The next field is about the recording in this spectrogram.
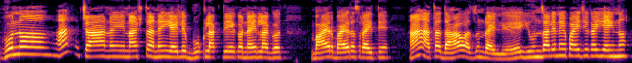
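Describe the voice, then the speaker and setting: A woman's voice: high voice, fairly bright tone. A woman voicing a nagging village housewife. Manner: scolding, complaining, rapid village banter. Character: nagging village housewife Shanta, chatty and sharp-tongued. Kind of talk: dubbed cartoon comedy.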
